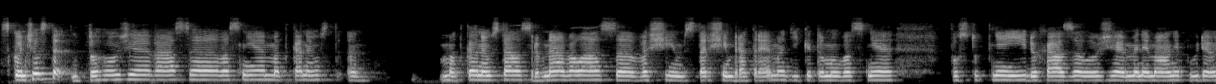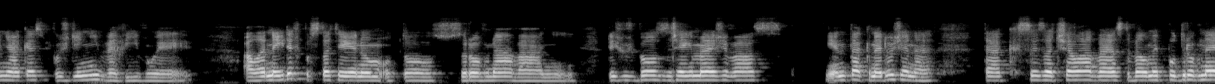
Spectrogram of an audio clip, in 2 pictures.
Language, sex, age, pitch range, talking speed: Czech, female, 20-39, 185-200 Hz, 135 wpm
